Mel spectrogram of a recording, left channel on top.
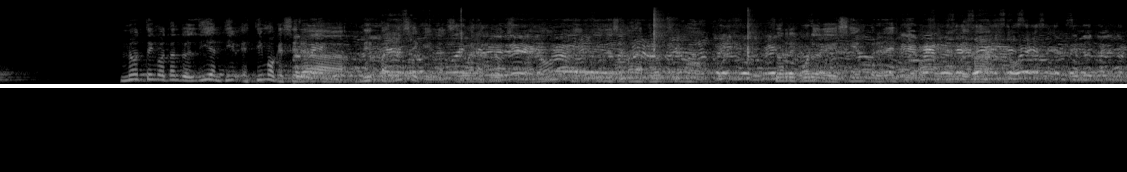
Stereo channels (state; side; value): silent; right; digital silence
